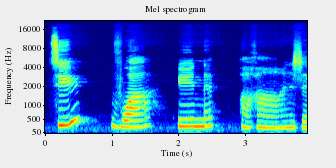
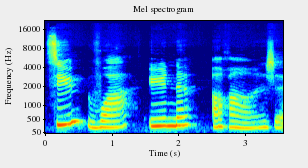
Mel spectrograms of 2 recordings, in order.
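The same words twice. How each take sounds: First: Tu vois une orange spaced word by word. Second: Tu vois une orange slow and linked; slow and smooth. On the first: Teacher reading the whole sentence, word by word. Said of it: "Toute la phrase". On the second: Teacher's second, smoother read, slow. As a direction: glide through tu vois une orange slowly. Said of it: "Encore, we'll say it again". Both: Shown as a demonstration.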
